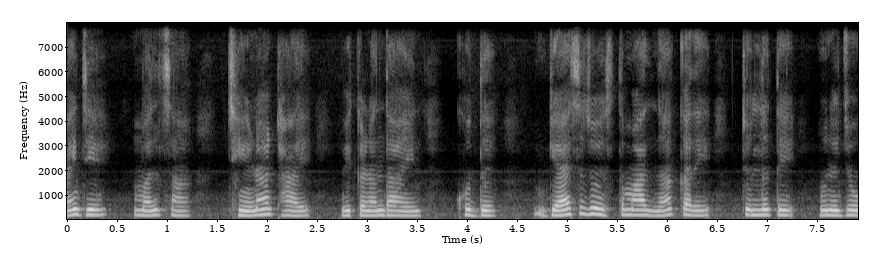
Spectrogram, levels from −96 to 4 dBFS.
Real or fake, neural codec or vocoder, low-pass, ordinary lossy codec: real; none; none; none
